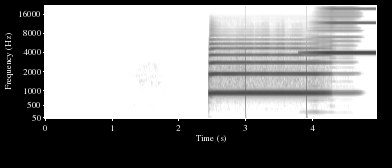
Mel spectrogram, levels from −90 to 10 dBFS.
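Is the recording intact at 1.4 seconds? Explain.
Yes, at 1.4 seconds the sound runs on intact, with no dropout, click, distortion or other audible fault at that moment.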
